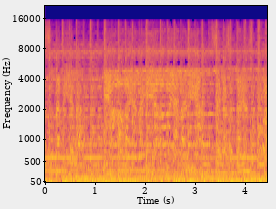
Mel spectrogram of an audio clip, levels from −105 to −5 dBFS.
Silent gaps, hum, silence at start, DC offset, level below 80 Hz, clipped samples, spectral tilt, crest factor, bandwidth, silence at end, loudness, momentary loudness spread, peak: none; none; 0 s; under 0.1%; -22 dBFS; under 0.1%; -4 dB/octave; 12 dB; 15.5 kHz; 0 s; -16 LUFS; 2 LU; -4 dBFS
